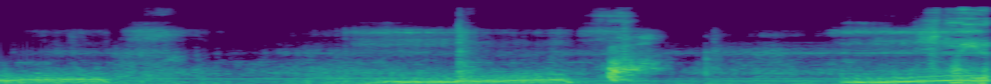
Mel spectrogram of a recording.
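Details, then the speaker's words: A sleeping dog (Daisy) gives low, rumbling snores with each breath, with faint room noise behind. Snoring. "So we get this fucking daisy snoring. You can hear that."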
